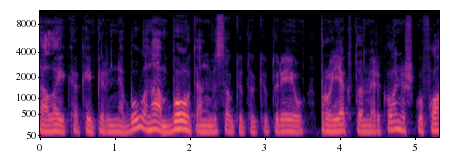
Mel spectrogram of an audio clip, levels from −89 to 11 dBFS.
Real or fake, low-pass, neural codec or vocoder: real; 9.9 kHz; none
